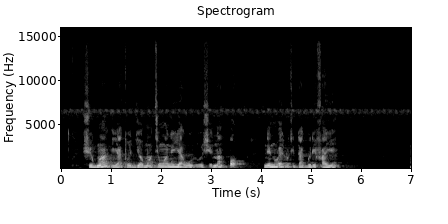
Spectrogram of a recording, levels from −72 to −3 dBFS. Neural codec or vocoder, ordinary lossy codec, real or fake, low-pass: none; none; real; 14.4 kHz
